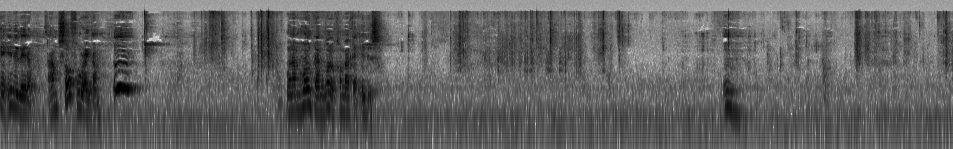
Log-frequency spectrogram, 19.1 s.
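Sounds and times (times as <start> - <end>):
person chewing: 7.9 - 19.0.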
